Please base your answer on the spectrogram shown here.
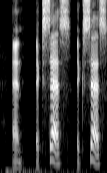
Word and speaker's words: excess: However, many people will say it as excess, excess, and so that difference will be access stresses the first syllable, and excess sometimes stresses the second syllable, da.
